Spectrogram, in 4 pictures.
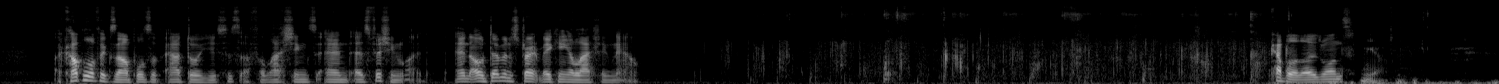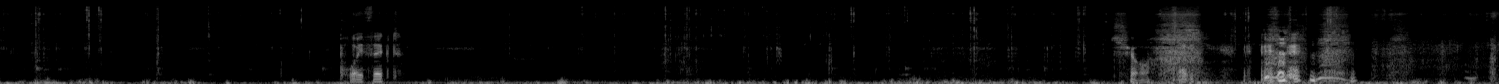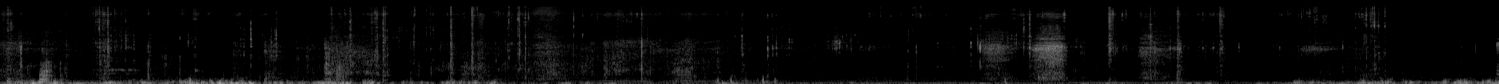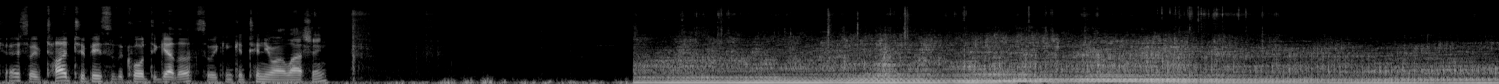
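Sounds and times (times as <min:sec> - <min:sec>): plastic cord scraping on bark: 0:28.9 - 0:43.8
engine drone: 0:51.3 - 0:59.9.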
